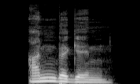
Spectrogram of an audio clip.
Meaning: beginning
- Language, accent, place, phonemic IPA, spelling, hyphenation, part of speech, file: German, Germany, Berlin, /ˈanbəˌɡɪn/, Anbeginn, An‧be‧ginn, noun, De-Anbeginn.ogg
